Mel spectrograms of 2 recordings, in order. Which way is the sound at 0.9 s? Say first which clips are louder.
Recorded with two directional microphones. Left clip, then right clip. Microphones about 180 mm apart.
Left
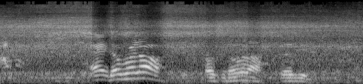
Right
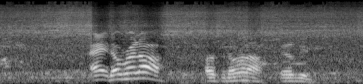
Right 4 dB; 25° right (ahead or behind).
